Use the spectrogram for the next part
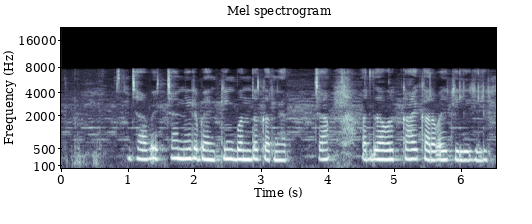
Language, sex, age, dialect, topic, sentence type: Marathi, female, 31-35, Standard Marathi, banking, statement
